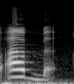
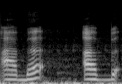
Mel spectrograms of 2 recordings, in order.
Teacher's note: Karena huruf ba mempunyai sifat qalqalah. Jadi kita membacanya dengan memantulkannya.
